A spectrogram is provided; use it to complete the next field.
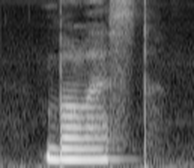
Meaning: pain
- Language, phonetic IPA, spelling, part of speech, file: Czech, [ˈbolɛst], bolest, noun, Cs-bolest.ogg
